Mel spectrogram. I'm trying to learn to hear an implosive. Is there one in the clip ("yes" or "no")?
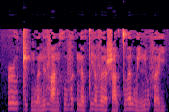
no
